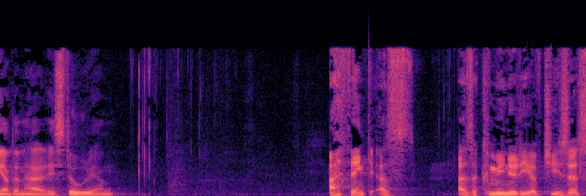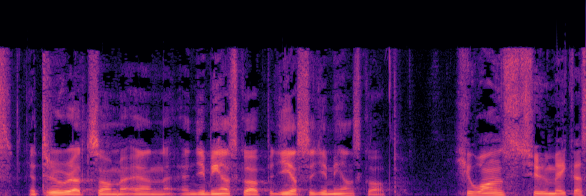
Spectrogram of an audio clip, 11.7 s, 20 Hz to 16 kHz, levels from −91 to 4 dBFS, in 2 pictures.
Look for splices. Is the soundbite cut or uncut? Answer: uncut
